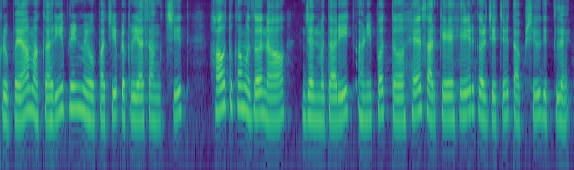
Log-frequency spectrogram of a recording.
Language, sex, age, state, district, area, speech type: Goan Konkani, female, 18-30, Goa, Salcete, urban, spontaneous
